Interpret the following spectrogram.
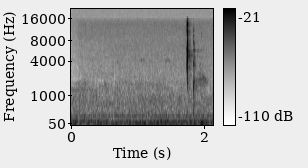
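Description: Near silence: faint room tone with a low steady hum, and two brief faint clicks near the end.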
